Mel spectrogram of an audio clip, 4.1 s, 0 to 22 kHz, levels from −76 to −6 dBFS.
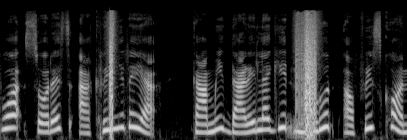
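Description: At 1.01 s there's a wireless microphone noise hit lasting about 0.2 s, and a second, longer one runs from 2.90 to 3.25 s. Both are the classic analogue FM radio dropout: the signal fades as reflected paths cancel at the receiver, so its noise floor jumps up. You hear each as a quick swish of static, with the later one lasting longer.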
